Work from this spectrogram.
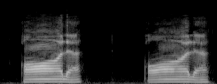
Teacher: I blocked the nostrils and I blocked the nasal cavity. I did not let the air coming from there, and I realized that I'm trying to do it from there.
